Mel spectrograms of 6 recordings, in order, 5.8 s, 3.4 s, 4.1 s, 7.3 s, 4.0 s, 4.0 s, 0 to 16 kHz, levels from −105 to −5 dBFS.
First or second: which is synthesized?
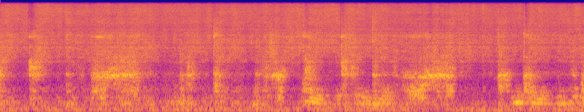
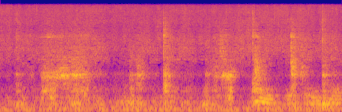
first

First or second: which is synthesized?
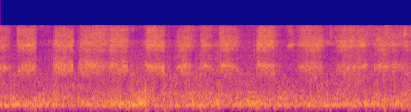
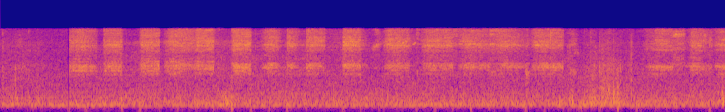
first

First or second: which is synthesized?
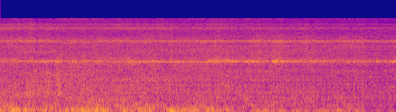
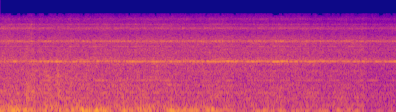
first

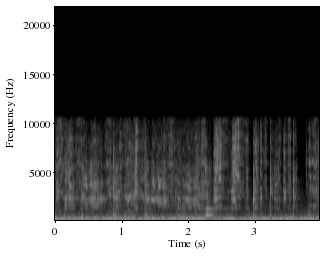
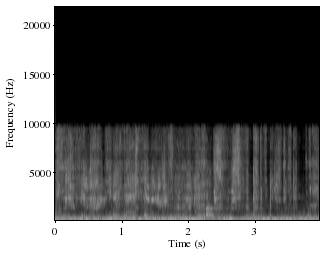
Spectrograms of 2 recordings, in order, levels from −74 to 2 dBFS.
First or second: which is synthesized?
second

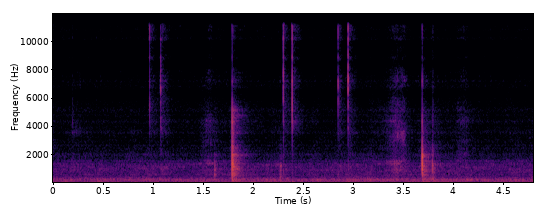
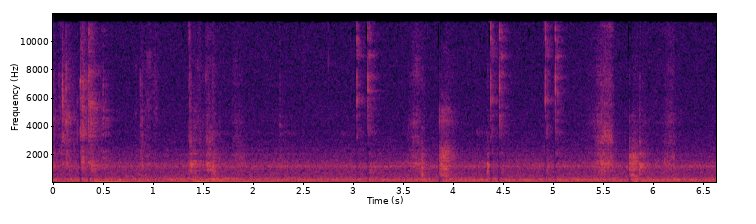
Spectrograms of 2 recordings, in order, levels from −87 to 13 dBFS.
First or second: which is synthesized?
first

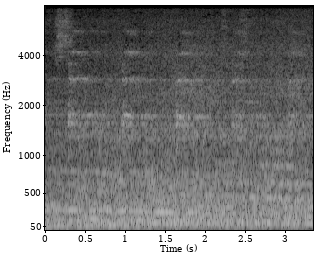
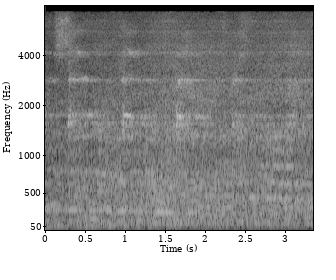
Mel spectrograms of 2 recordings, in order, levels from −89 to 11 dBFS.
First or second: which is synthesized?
second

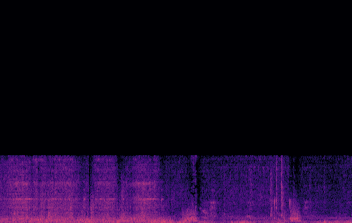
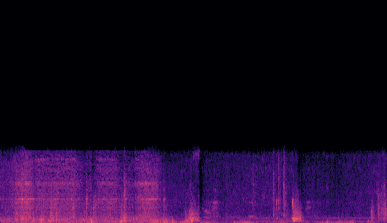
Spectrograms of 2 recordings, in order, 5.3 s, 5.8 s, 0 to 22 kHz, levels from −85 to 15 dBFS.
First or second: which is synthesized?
first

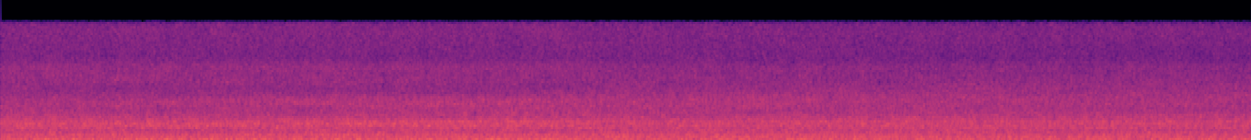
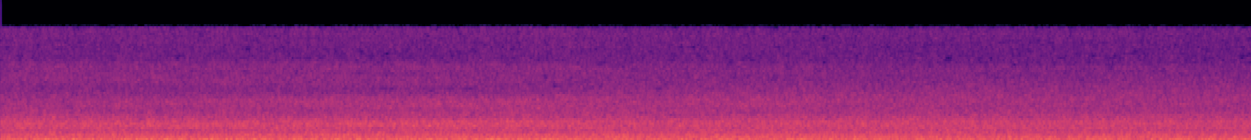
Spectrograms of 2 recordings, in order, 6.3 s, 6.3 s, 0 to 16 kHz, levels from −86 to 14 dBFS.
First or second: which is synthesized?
first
